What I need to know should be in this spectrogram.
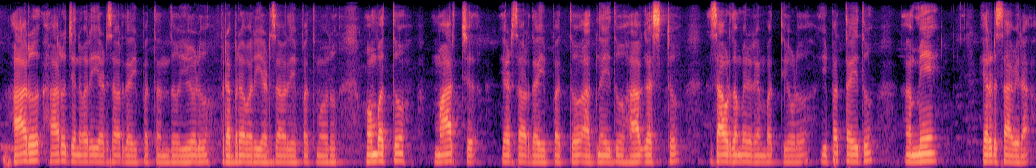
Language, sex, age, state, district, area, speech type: Kannada, male, 30-45, Karnataka, Kolar, urban, spontaneous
